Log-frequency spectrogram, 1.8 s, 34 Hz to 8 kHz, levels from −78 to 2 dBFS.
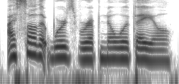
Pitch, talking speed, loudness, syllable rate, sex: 180 Hz, 265 wpm, -18 LUFS, 6.2 syllables/s, female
